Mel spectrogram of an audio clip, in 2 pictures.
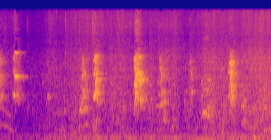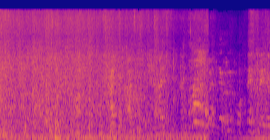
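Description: A small dog barking and yipping in short, sharp calls, about four of them in the first half, over splashing and children's voices.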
